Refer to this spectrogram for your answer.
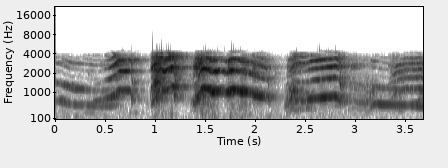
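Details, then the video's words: Seven-week-old Siberian Husky puppies shut in their pen while cleaning goes on let out drawn-out, wavering howls that rise and fall, several long cries following one another with brief dips between. "husky pups at 7 weeks, being noisy!"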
